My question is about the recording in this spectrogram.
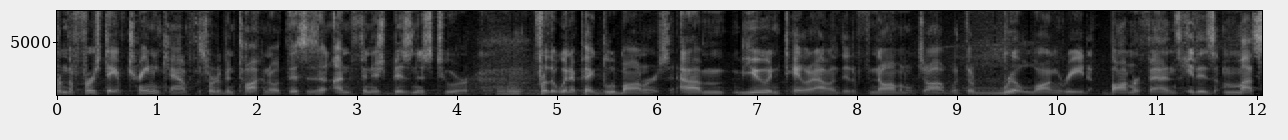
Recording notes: LIVE at the 110th Grey Cup in Hamilton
